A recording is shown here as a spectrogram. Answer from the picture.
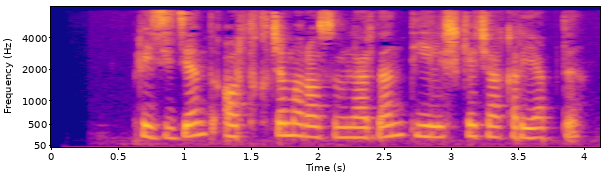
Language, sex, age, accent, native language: Uzbek, female, under 19, Toshkent shahri, Uzbek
